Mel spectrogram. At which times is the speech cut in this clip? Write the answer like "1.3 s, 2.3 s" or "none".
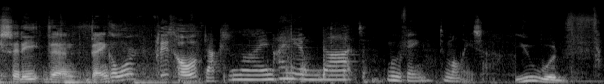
2.1 s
